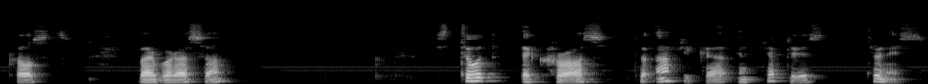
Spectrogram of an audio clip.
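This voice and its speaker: Guy reading an old history book real slow, lowish voice, kinda dull lo-fi audio w faint music under. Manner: halting, restarts words often. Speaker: reader.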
